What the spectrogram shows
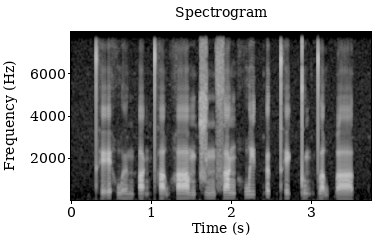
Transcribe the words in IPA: t̪ʰ ḛ˧˥ h w ə̤˨˩ n ʔ a̰˧˨ ŋ t̪ʰ a̰˧˨ w h aː˨˦ m t͡ɕ ə˨˦ n s a˧ ŋ h w i˦˥ t̚ ʔ ə˦˥ t̚ t̪ʰ e˨˩ k̚ t̪ o̰˧˨ ŋ t̪ a̰˧˨ w ɓ aː˨˩ t̚

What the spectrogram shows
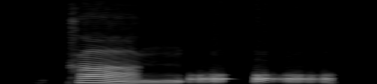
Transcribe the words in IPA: k a˥˩ ŋ ɔ̰˨˥ ʔ ɔ̰˥˩

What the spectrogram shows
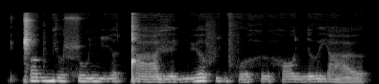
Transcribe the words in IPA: ǁ ʌ ɡ bʲ u ɬ u ɲ iː ə̯ ǃ aː vʲ ʌ j ŋ y ə̯ f i ɡ f ʊ h ɯ h ɔː ɲ ɾ ɯ j aː ə̯

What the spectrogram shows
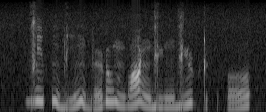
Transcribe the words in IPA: ɡ l i˥ p m b i˩˥ m b ø˩˥ ɽ u˧˥˧ m b ɑ˧˥˧ ŋ ɡ y˨ ŋ ɡ y˧˥˧ ʈ | ʔ o˩˥

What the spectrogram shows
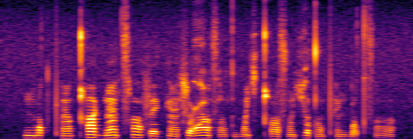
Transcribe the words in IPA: ŋ͡m ʊ˧˩ tˤ pʰ ɛ̃˩˧˩ qʰ æ˥˨ ɡ͡b æ̃˥˨ t͡sʰ ɑ̃˥˨ f ɛ˩˧ k æ̃˩˥ ɬ ʊ˩˥ ʕ ɑ̃˥˨ s ɑ̃˩˧˩ tˤ m æ̃˩˧ ç qʰ ɑ˧˩ s ɔ̃˩˥ ç ɔ˥˨ t ɔ̃˩˥ pʰ ɛ̃˩˧ ɡ͡b u˩˧˩ tˤ s ɑ̃˩˥

